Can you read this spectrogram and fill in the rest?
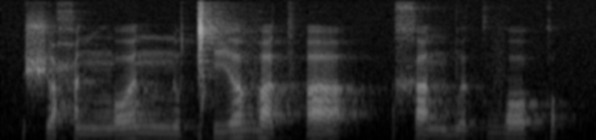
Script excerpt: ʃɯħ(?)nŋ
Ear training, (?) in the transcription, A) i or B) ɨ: B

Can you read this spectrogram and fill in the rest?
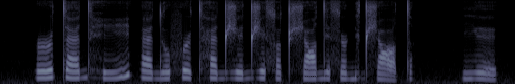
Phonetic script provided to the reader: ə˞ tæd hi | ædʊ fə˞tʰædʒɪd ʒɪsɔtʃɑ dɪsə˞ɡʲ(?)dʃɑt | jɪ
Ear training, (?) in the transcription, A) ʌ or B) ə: A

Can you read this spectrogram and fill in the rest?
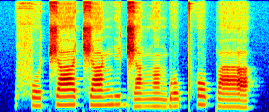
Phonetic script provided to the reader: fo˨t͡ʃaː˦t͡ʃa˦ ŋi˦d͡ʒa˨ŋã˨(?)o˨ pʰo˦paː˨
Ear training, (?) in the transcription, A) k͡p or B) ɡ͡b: B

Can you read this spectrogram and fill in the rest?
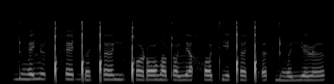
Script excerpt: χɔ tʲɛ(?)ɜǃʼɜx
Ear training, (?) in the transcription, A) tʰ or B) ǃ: B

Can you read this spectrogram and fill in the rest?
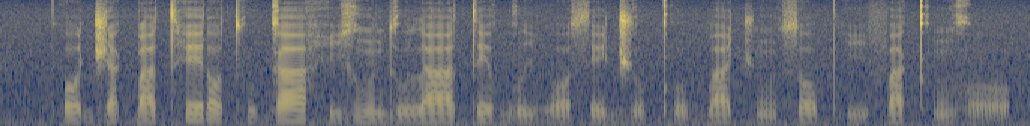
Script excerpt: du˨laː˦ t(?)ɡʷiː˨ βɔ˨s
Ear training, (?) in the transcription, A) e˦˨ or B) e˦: A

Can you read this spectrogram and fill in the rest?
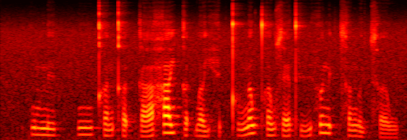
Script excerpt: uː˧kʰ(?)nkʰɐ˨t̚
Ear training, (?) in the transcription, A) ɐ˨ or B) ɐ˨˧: B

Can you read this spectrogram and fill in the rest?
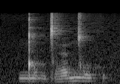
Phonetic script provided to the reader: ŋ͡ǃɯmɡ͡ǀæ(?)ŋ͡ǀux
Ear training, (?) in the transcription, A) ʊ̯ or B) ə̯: B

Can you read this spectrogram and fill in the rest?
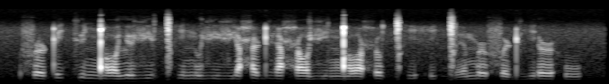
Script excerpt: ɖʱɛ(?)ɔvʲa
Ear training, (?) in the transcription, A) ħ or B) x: A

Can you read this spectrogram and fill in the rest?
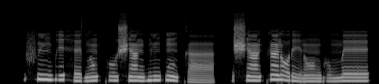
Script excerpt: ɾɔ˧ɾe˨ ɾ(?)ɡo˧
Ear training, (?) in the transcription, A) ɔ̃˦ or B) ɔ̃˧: B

